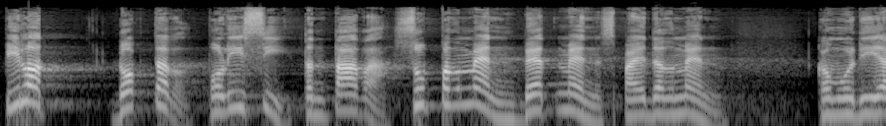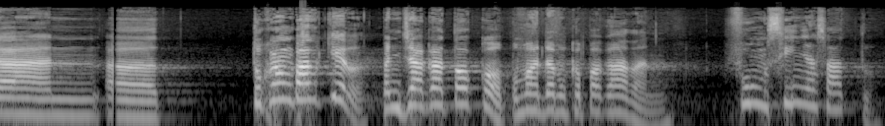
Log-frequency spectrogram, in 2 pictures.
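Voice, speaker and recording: A man with a Manado accent preaching a sermon, animated and acting out little dialogues between parents and children. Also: sits high, measured pace. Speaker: pastor. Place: large church hall. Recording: long church hall reverb.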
